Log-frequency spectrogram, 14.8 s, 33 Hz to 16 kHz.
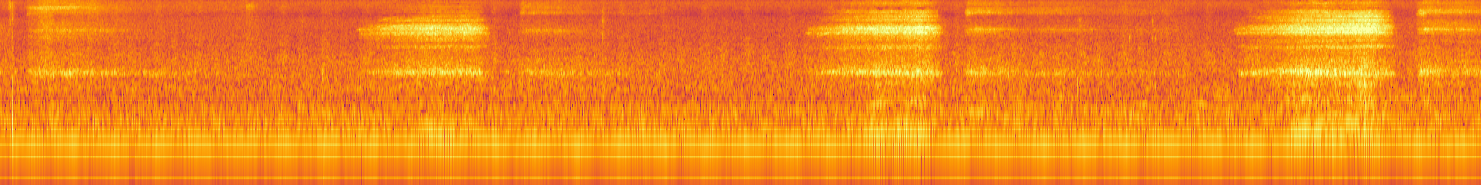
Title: Snoring girl part 3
